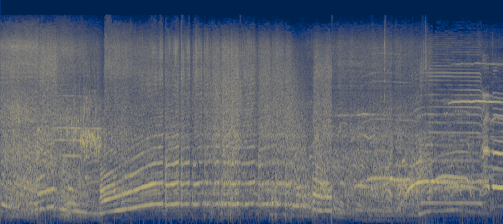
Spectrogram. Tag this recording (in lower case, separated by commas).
vehicle, race car, skidding, car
